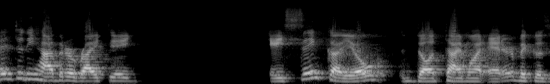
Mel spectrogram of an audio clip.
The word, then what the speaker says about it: asyncio: It's async IO and IO is pronounced separately.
